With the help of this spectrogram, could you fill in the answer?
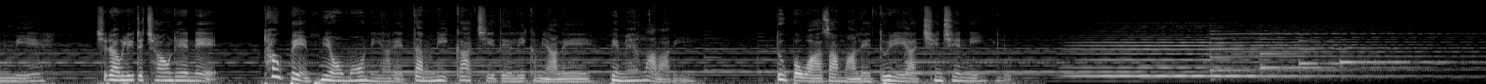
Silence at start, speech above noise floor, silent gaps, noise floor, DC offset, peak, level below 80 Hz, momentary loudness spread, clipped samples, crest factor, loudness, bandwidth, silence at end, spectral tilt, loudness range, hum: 0 s; 22 dB; none; -43 dBFS; under 0.1%; -4 dBFS; -36 dBFS; 18 LU; under 0.1%; 18 dB; -22 LUFS; 16.5 kHz; 0 s; -6.5 dB/octave; 6 LU; none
